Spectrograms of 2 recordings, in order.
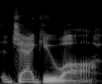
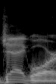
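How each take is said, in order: First: It is said in an imitated British accent. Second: It is said in the speaker's usual American way.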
